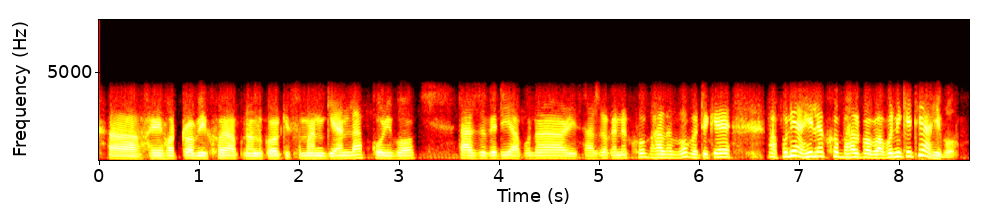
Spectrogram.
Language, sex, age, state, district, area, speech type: Assamese, male, 45-60, Assam, Dhemaji, rural, conversation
